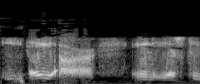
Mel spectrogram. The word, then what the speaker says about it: Earnest: Now what you have to note is you spell it E-A-R-N-E-S-T, so it's more like ear nest.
